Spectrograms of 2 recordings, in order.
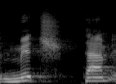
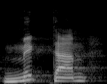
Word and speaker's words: miktam: It is pronounced, even though it says mitch-tam, it's pronounced miktam, and it means poem.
